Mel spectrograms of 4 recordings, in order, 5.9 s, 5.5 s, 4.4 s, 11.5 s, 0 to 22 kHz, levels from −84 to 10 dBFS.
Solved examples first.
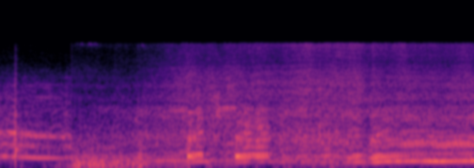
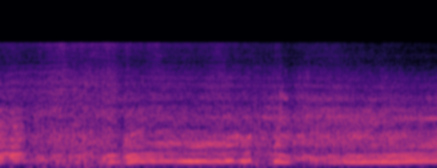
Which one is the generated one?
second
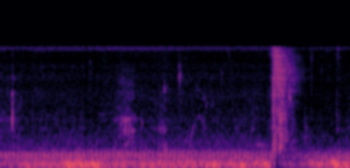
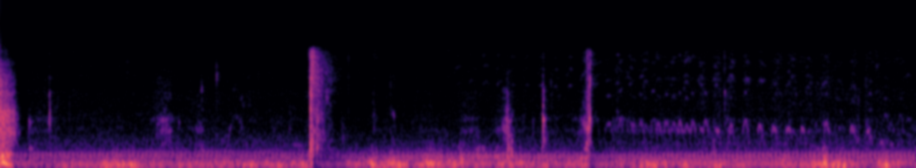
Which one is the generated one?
first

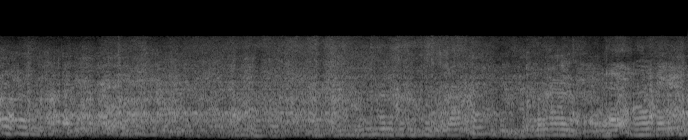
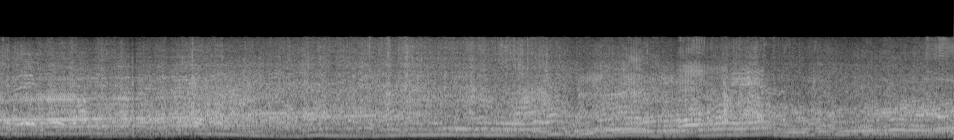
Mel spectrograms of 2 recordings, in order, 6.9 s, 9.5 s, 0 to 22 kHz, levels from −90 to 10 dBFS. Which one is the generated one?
first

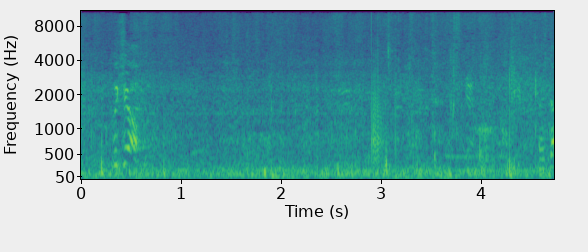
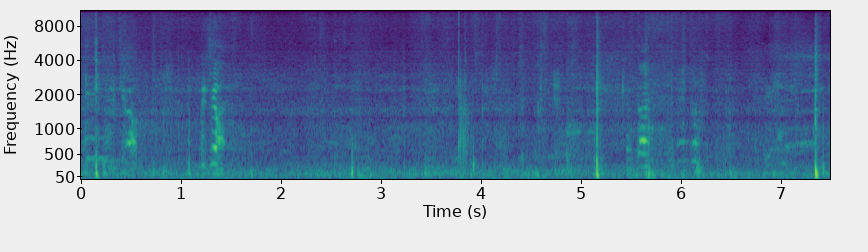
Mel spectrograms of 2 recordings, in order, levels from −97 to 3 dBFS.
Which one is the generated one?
second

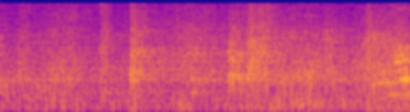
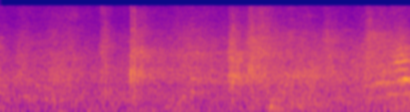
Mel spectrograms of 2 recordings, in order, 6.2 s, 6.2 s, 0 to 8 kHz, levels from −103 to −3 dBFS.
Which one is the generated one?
first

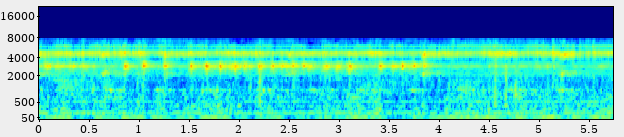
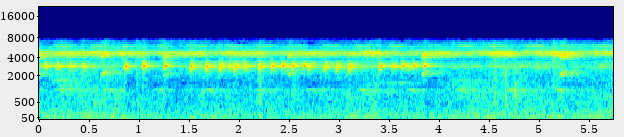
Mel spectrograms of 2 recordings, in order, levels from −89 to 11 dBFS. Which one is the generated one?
first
